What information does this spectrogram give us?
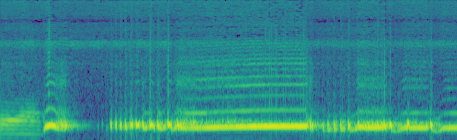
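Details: Puter pelung dove cooing hard to coax other doves into calling: a buzzy opening tone, then a trembling roll leading into a drawn-out steady coo that breaks into stuttering pulses before a final low note.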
